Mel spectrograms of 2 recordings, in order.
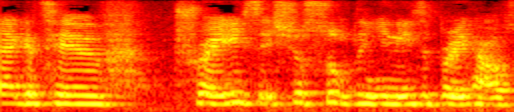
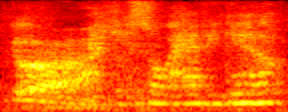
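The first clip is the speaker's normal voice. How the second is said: strained whisper; 3 dB quieter than usual. Real, not acted. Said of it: "I'm out of breath now".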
